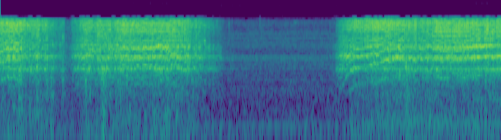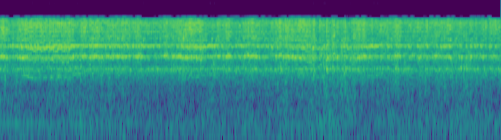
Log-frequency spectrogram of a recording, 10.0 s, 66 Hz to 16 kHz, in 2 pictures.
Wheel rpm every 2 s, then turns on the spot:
110, 40, 210, 230, 230.
none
